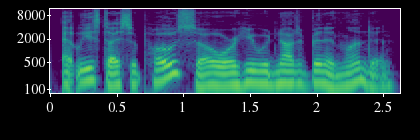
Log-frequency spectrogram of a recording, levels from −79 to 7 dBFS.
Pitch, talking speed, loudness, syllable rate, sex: 150 Hz, 295 wpm, -16 LUFS, 6.5 syllables/s, female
